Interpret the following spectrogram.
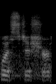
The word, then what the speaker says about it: Worcestershire: of these let's see yep two tablespoons of worcestershire sauce and that's how you say it too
